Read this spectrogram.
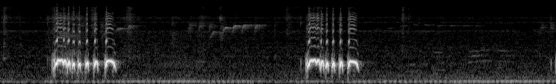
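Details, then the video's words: Zebra dove song repeated every two and a half seconds: stuttering bursts of rapid, mellow pulsed coos over a steady low hum, with a faint high chirp in a gap. "TERAPI PERKUTUT MOGOK BUNYI PALING TOP"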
